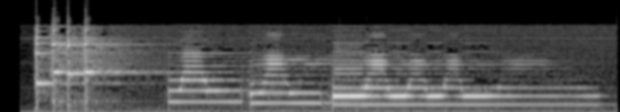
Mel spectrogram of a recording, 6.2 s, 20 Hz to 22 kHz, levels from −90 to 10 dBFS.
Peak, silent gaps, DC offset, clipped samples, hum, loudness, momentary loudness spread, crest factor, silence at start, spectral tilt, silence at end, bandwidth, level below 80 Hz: 0 dBFS; none; 1%; under 0.1%; none; -11 LUFS; 22 LU; 14 dB; 0.35 s; -1 dB/octave; 0.2 s; 12 kHz; -46 dBFS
